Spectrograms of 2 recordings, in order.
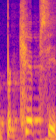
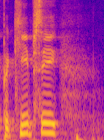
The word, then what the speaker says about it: Poughkeepsie: called the keepsake tapes or poughkeepsie tapes i don't know why i pronounced it pekeepsie i was just reading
